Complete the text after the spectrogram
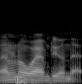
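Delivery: usual speaking voice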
